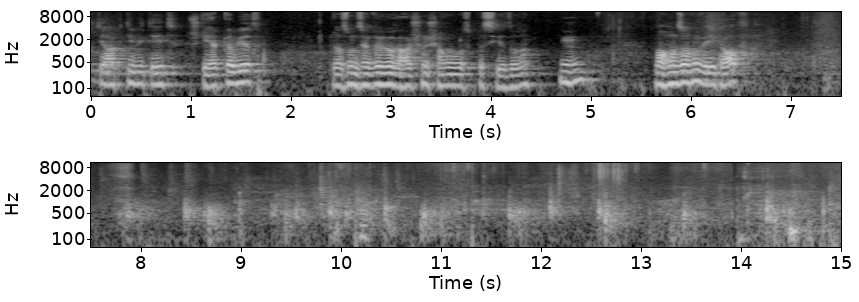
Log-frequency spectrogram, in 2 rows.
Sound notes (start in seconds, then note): 6.7 footsteps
